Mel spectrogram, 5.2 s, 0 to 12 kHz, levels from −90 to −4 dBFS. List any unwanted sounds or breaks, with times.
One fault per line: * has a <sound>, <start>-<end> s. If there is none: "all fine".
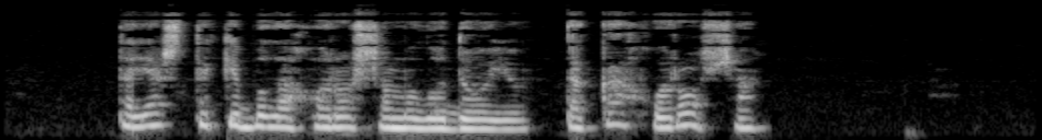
all fine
